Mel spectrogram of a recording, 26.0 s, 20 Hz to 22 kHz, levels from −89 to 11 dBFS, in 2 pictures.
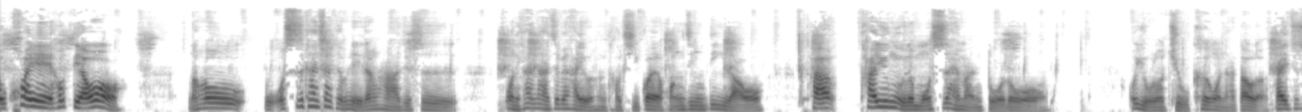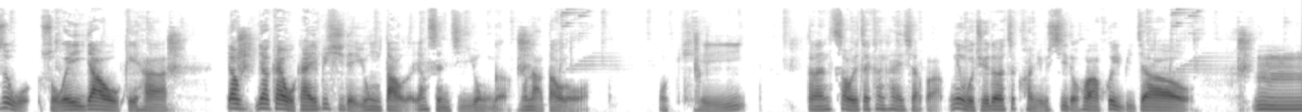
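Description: The audio has DAB burbling from 10.44 to 10.9 s. Weak reception lets residual bit errors corrupt MP2 sub-bands, which shows on a spectrogram as flickering band-limited blocks.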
